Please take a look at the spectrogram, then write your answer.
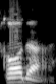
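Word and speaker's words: Škoda: Skoda, it's Skoda. Right. It actually has got S with a little thing on top, all right? So it's a little accent. It's pronounced sh as SH, all right?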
